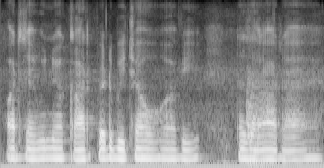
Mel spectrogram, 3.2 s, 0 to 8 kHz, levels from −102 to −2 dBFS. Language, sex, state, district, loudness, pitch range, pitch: Hindi, male, Jharkhand, Ranchi, -15 LUFS, 115-120 Hz, 120 Hz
